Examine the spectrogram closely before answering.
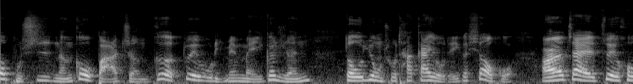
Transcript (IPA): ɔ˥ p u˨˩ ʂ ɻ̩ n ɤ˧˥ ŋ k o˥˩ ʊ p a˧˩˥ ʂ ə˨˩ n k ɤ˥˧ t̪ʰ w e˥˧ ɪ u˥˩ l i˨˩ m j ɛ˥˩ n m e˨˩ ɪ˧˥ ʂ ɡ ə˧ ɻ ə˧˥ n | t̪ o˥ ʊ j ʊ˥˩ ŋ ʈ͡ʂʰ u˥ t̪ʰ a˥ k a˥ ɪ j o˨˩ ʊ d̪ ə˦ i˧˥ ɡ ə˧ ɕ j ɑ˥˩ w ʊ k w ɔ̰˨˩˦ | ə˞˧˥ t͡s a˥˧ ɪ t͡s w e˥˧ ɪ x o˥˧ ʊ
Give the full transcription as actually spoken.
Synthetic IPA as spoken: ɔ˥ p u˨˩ ʂ ɻ̩ n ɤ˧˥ ŋ k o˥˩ ʊ p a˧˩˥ ʈ͡ʂ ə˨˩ ŋ k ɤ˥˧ t̪ w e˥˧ ɪ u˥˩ l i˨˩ m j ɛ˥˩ n m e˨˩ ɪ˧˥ ɡ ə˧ ɻ ə˧˥ n | t̪ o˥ ʊ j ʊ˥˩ ŋ ʈ͡ʂʰ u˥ t̪ʰ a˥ k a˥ ɪ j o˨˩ ʊ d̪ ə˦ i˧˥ ɡ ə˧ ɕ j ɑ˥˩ ʊ k w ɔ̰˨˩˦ | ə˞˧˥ t͡s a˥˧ ɪ t͡s w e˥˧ ɪ x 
